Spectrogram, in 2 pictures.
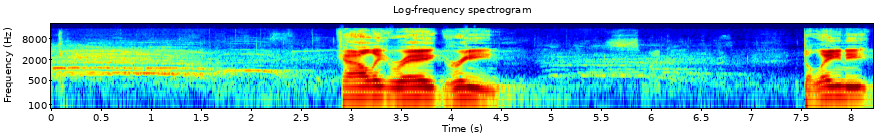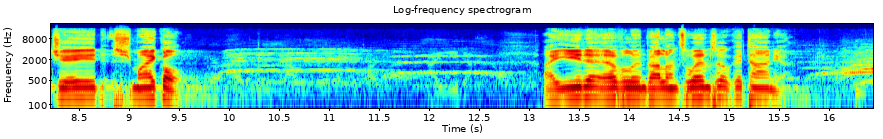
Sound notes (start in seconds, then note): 0.0 people cheer; 4.9 people cheer; 9.8 people cheer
